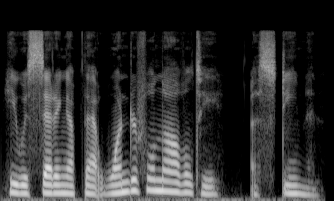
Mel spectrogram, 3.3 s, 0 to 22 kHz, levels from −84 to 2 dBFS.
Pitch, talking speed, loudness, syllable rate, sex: 165 Hz, 160 wpm, -18 LUFS, 5.8 syllables/s, female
